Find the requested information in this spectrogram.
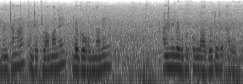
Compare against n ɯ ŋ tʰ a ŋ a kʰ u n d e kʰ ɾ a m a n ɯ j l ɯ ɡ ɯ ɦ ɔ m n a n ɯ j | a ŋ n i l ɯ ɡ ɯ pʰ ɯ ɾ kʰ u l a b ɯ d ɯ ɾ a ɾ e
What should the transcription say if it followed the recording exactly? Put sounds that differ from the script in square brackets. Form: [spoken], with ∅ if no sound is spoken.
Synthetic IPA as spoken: n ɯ ŋ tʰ a ŋ a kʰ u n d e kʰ [l] a m a n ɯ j l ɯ ɡ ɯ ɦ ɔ m n a n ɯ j | a ŋ n i l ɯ ɡ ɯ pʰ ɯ ɾ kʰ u l a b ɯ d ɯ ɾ a ɾ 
